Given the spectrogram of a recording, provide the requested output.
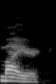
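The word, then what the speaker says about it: Meijer: or Mir Meer Meer it's pronounced Meer oh how does it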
